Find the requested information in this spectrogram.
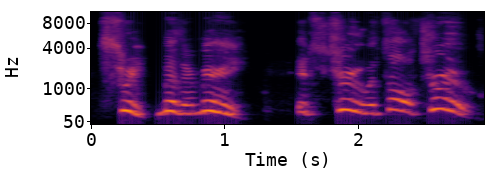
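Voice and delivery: very high theatrical exclamation; hammed-up awe. Cameraman seeing his theory proven, high awestruck outcry. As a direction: cry out in mock amazement.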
